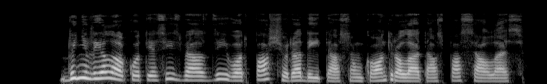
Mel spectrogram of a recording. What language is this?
Latvian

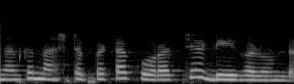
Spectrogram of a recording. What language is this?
Malayalam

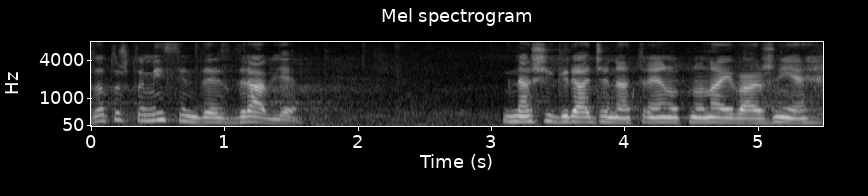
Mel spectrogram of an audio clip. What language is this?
Serbian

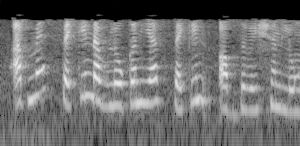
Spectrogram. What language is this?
Hindi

